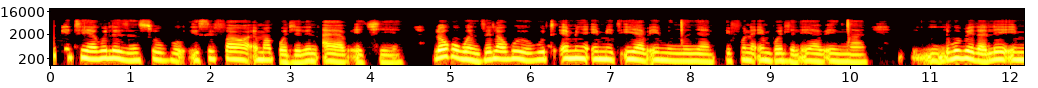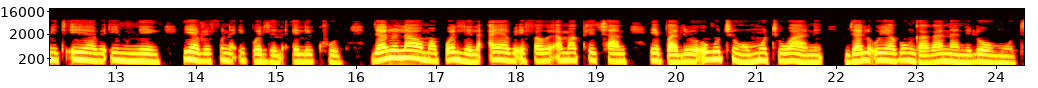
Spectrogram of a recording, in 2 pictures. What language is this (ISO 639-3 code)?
nde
